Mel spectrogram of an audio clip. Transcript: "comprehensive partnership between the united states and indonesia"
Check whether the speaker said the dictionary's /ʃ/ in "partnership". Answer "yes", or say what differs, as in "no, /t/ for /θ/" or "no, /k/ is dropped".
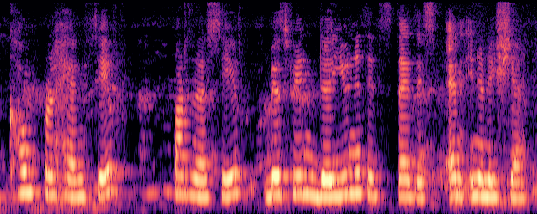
no, /s/ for /ʃ/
